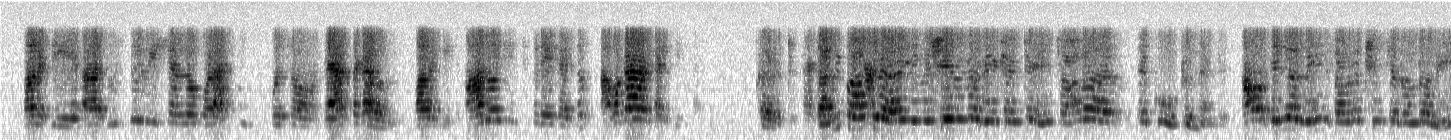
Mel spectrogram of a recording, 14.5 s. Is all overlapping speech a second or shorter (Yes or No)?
Yes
